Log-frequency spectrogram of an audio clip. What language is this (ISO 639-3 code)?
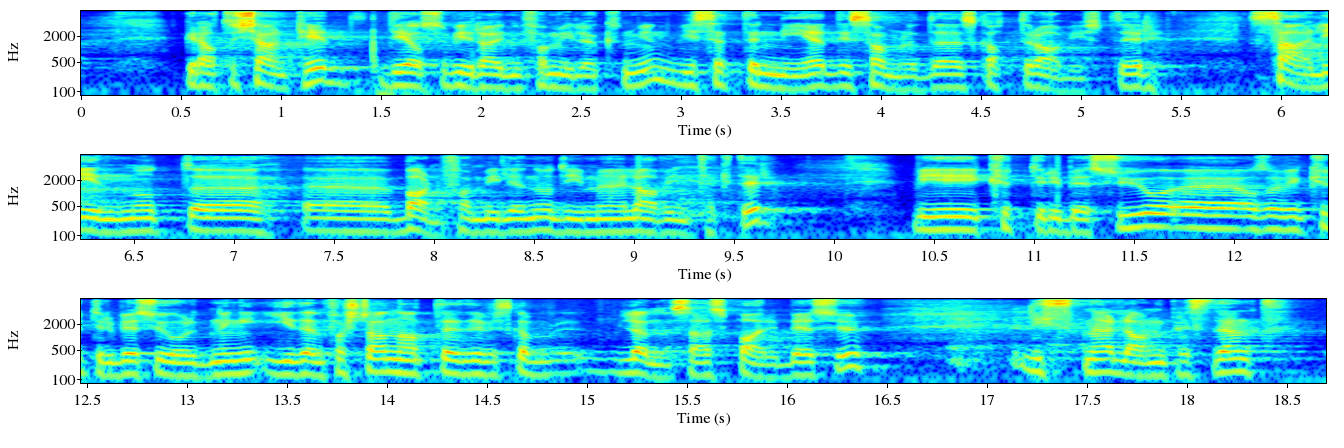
nor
